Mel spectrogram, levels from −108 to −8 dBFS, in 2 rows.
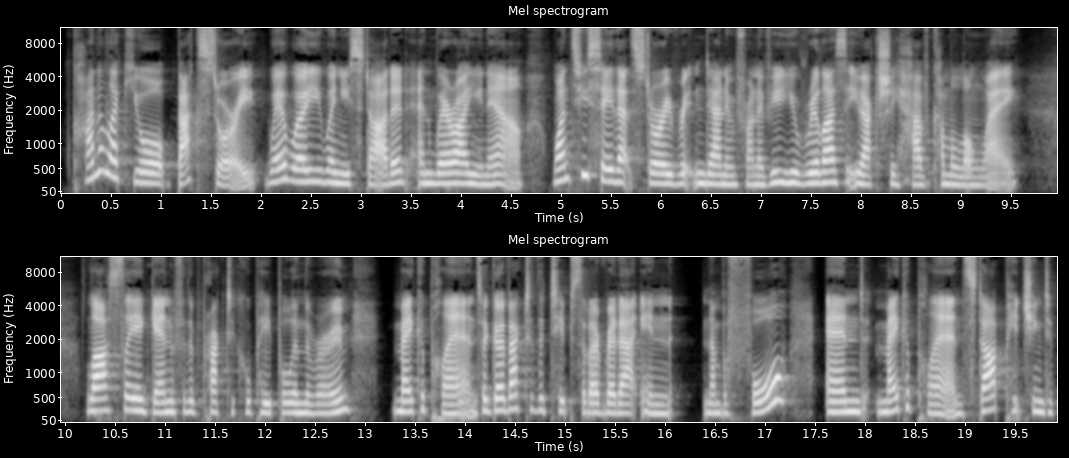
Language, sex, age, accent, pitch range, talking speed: English, female, 20-39, Australian, 190-230 Hz, 210 wpm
